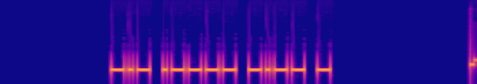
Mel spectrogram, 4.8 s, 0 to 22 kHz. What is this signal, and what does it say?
Morse code, heard as a keyed tone, about 28 wpm, 700 Hz. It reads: K1YT
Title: Easy Call Signs - 28wpm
